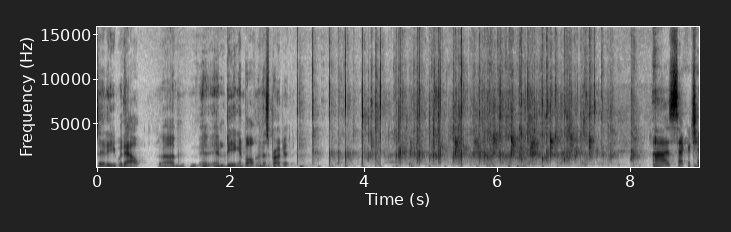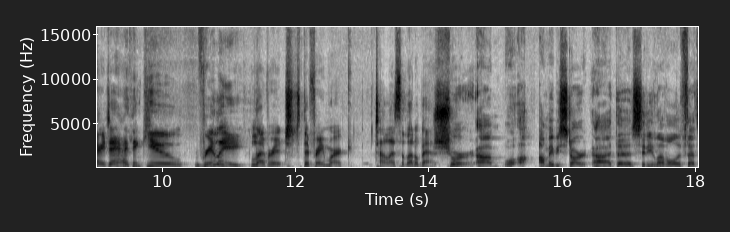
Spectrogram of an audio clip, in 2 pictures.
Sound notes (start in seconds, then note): 3.0 applause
